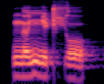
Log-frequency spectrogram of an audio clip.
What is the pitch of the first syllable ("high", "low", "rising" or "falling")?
rising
